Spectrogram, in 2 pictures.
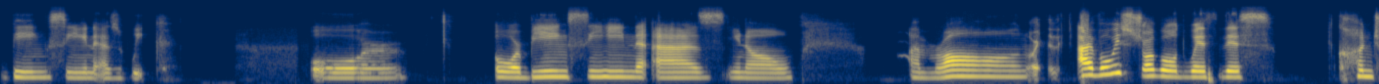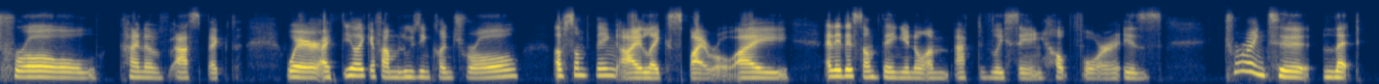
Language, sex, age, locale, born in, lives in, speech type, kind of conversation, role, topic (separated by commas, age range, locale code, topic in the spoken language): English, female, 18-19, en-US, United States, United States, conversation, podcast, guest, What influences people to keep certain aspects of themselves private?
